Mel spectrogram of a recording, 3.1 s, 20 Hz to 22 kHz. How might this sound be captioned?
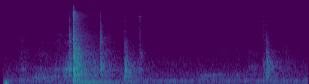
This is the sound created by closing a door.
Cerrando una puerta
Recorded with Zoom H1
